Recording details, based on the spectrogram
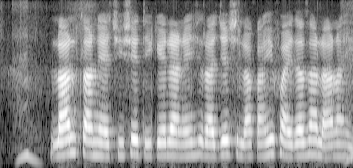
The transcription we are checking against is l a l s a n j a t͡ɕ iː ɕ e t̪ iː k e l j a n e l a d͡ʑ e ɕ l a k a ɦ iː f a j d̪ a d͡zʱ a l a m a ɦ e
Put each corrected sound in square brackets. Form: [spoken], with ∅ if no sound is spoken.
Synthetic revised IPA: l a l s a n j a t͡ɕ iː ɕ e t̪ iː k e l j a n e [ɾ] a d͡ʑ e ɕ l a k a ɦ iː f a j d̪ a d͡zʱ a l a [n] a ɦ [i]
